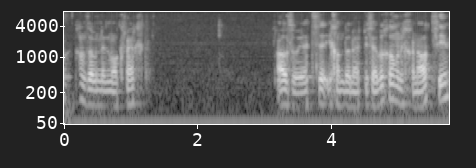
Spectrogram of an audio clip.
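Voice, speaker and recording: A man of medium pitch talks at a very fast pace with fairly even intonation, big swings in loudness and long, frequent pauses. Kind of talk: casual gameplay commentary.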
